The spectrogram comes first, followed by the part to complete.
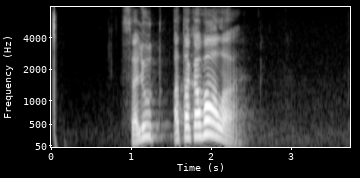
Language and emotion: Russian, positive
